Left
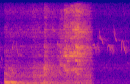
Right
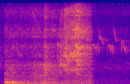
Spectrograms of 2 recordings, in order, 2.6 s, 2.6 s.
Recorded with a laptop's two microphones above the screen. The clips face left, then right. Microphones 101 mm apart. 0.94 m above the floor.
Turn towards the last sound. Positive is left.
turn(degrees=40)  # may be behind; listen again after turning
